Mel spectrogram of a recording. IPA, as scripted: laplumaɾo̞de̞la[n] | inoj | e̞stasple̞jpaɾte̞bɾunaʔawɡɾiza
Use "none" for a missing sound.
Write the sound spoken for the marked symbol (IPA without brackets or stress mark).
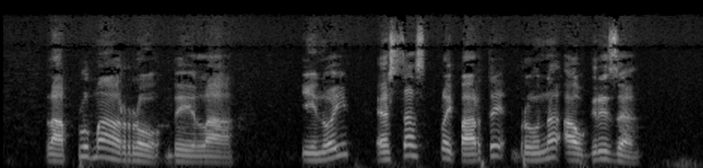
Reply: none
